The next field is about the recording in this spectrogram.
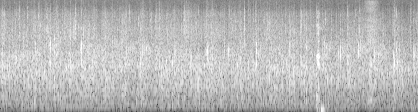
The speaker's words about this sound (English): So give them a clap as they come up.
